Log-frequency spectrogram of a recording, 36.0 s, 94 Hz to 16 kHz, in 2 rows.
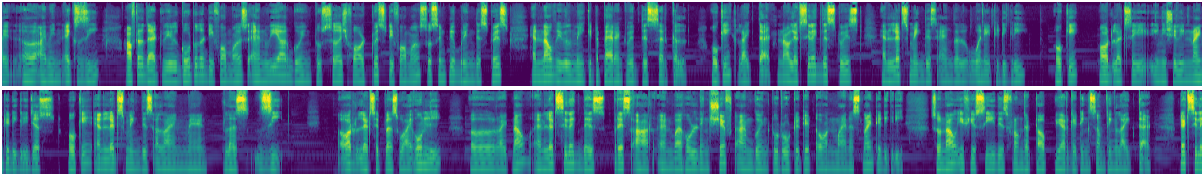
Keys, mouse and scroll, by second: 2.5-5.3 drag, 6.3-11.8 drag, 11.8 click, 15.0 Return, 16.5 click, 17.5 Return, 19.8-23.2 drag, 26.3 click, 27.1 r, 27.9-30.7 drag, 30.7 click, 31.3 middle click, 35.5 click.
